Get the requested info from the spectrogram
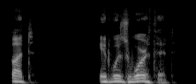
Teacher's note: The but it was worth it is a slow, thoughtful conclusion. The stress is on worth.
